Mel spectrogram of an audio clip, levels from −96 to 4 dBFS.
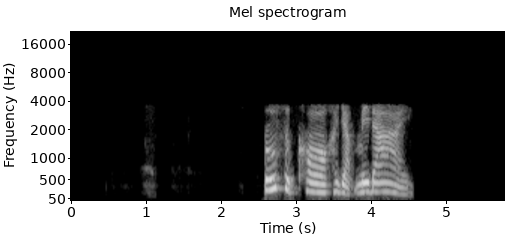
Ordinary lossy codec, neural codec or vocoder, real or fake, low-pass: none; none; real; 3.6 kHz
